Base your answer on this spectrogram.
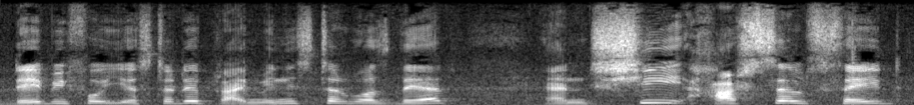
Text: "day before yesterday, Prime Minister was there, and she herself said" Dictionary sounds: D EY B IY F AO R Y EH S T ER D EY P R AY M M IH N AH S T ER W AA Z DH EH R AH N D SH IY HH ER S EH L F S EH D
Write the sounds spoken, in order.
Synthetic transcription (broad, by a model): D EY B IY F AO R Y EH S T ER D EY P R AY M M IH N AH S T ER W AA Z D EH R AH N D SH IY HH ER S EH L F S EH D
